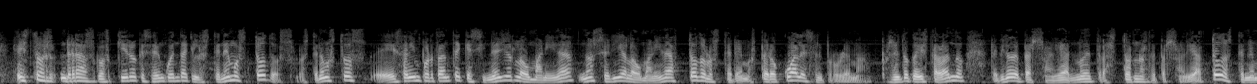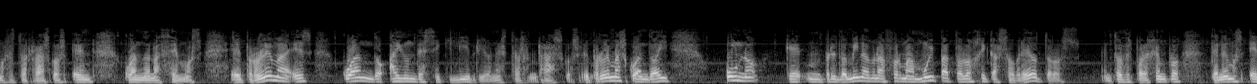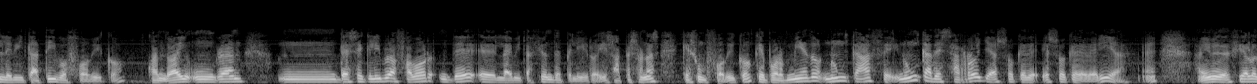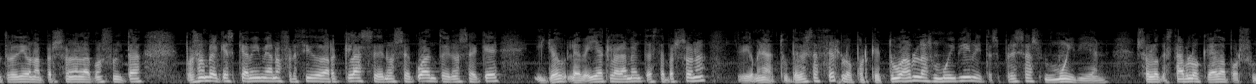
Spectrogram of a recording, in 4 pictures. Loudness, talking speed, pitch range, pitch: -19 LUFS, 220 wpm, 110-150 Hz, 125 Hz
